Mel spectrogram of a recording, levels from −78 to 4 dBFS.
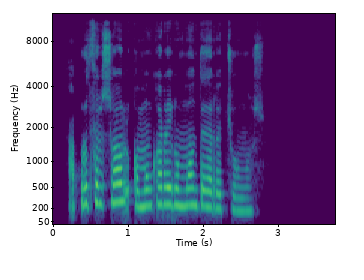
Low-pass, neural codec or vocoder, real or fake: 10.8 kHz; codec, 44.1 kHz, 7.8 kbps, DAC; fake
